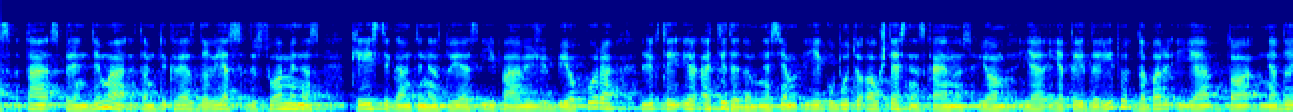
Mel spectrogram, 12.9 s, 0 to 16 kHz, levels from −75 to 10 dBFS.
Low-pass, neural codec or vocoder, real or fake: 7.2 kHz; codec, 16 kHz, 8 kbps, FreqCodec, larger model; fake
